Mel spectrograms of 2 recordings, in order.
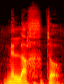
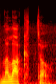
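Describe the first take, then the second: First: The middle consonant is a rough guttural sound. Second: The middle consonant is a plain k sound. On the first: The speaker calls it right. "getting those guttural sounds in there, as in the word melachto" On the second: The speaker calls it wrong. "as opposed to malakto. So, totally different word"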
